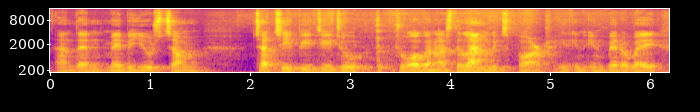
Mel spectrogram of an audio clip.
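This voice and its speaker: A man's voice: low-pitched, fairly even intonation, normal speed, a little mellow. A middle-aged man from Finland chatting casually, stammering and repeating words as he thinks aloud. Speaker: karate teacher. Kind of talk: casual chat. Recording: echoey room.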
